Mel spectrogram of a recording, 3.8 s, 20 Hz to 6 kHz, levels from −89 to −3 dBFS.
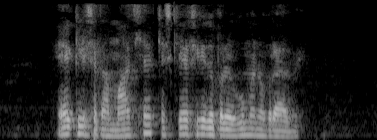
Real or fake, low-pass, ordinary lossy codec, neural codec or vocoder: real; 5.4 kHz; AAC, 24 kbps; none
